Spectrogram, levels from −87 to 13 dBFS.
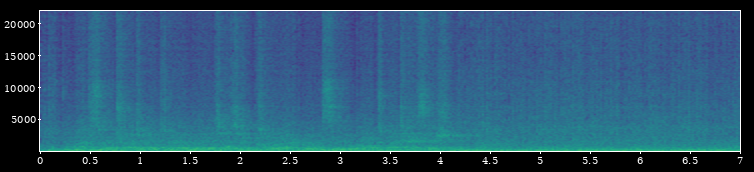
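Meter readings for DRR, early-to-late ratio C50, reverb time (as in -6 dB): -4.5 dB, 0.0 dB, 1.8 s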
